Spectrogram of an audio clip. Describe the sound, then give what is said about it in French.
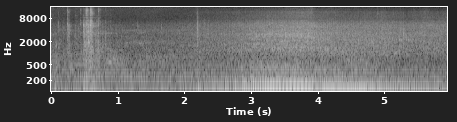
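A couple of sharp clunks of a car door shutting come first, then a low engine rumble builds and swells steadily as the car pulls away, driving Charles Pellegrini to his office. “Donc Charles Pellegrini, on est dans la voiture qui nous conduit à votre bureau.”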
